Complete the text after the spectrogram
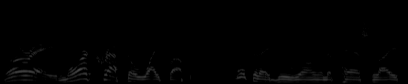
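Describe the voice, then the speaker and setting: A man's voice: medium pitch, sing-song, moderate pace, a bit bright, slight background noise. A man playing a cool, weary criminal enforcer in a video game, speaking curtly and with sardonic bite. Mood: weary grumbling. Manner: curt, sardonic. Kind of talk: video game cutscene acting.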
